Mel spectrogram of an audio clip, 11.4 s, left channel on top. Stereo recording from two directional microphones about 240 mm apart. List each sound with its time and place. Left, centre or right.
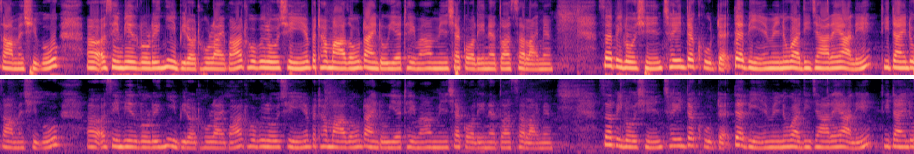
0.0 s speech: left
